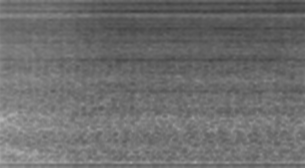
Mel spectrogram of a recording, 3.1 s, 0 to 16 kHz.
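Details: BMW 330d M57 diesel with suspected blown turbo and melted pistons, blow-by, down on a couple of cylinders, had started to run away: lumpy uneven idle with irregular beat about three times a second and heavy drone; cause unconfirmed.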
